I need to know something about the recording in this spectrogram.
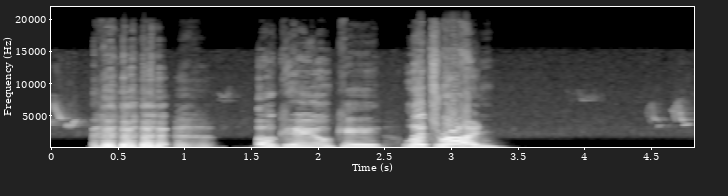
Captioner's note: giggles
